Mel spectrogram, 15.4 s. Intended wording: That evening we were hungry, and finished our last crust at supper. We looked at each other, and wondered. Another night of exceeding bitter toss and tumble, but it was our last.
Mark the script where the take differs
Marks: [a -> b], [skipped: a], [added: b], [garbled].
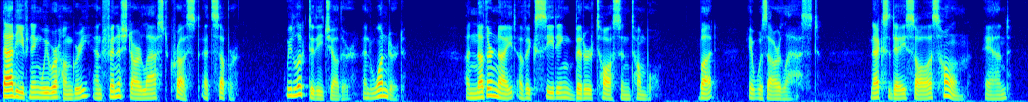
That evening we were hungry, and finished our last crust at supper. We looked at each other, and wondered. Another night of exceeding bitter toss and tumble, but it was our last. [added: Next day saw us home and]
